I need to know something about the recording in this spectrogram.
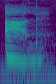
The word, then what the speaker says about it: Ale: Yeah, like beer, yes, but we pronounce it Ale.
